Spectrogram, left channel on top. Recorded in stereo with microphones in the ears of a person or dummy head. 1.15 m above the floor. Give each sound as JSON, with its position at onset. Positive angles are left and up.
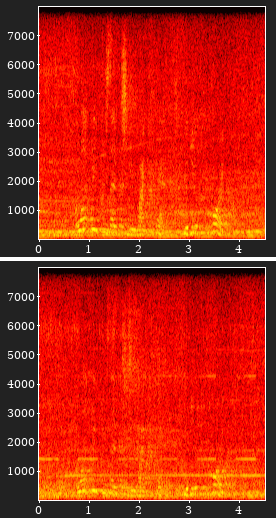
{"t": 0.7, "sound": "a woman speaking", "side_deg": 40, "distance_m": 6.0}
